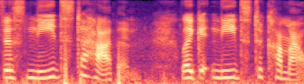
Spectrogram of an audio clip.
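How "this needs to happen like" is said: ordinary delivery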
